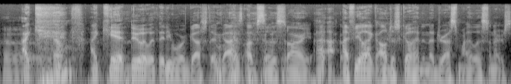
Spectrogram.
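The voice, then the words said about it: Hoarse, strained low voice. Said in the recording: “Recovering from laryngitis. ... No matter what it seems or sounds ... To try to go higher than this is a scene, man.”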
